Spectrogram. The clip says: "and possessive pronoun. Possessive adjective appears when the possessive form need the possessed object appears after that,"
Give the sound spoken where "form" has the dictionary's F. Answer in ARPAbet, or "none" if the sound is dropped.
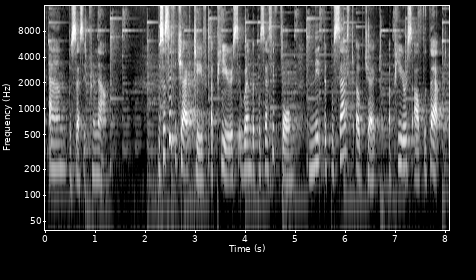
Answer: F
